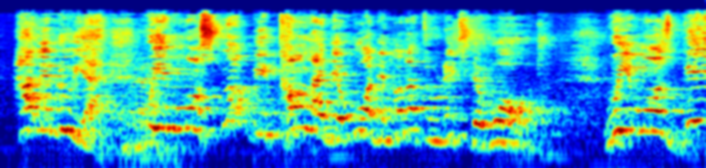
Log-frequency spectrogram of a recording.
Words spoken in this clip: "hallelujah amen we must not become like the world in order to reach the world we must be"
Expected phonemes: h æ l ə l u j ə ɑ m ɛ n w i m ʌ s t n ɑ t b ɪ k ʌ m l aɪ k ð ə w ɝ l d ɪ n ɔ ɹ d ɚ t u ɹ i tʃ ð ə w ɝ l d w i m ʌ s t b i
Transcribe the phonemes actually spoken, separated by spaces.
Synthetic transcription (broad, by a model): h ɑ l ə l u j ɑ w i m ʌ s t n ɑ t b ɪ k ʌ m l aɪ k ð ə w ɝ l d ɪ n ɔ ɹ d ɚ t u ɹ i tʃ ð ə w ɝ l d w i m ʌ s t b i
